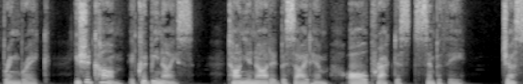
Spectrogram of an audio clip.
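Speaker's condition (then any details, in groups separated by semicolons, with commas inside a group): No condition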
